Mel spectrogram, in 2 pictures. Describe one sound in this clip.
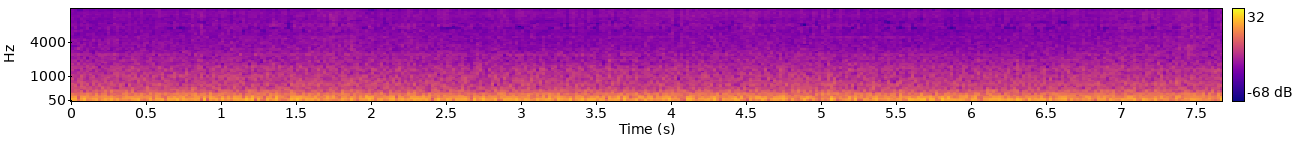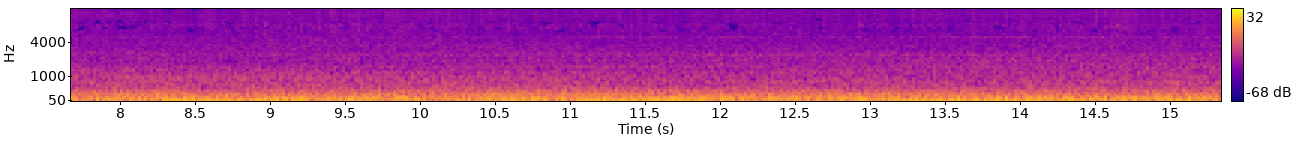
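A boat engine hums steadily up close.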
